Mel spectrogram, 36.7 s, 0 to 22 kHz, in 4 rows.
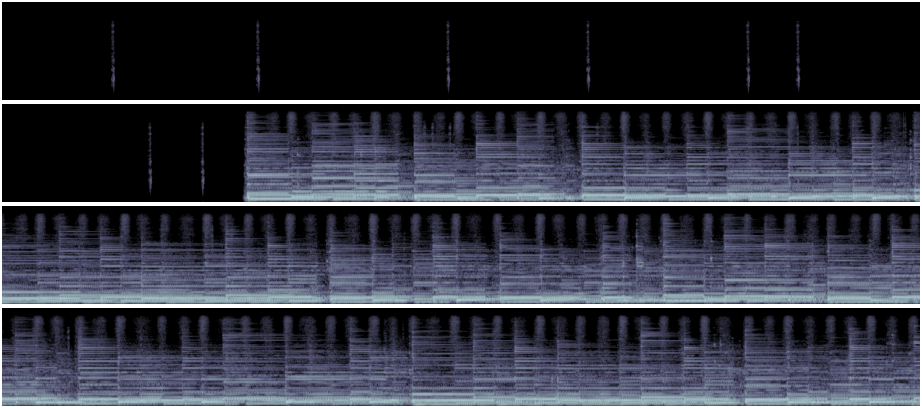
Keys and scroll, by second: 1.4 m, 14.1 BackSpace, 14.2 Return, 14.2 BackSpace.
